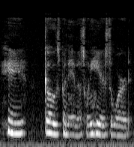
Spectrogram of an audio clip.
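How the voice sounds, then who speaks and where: A girl chatting playfully to her own camera, often dropping to a hushed whisper. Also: on the high side, steady tone, a little slow. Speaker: home video maker. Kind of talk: casual self-filmed chat. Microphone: camera mic. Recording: noisy home video recording.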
